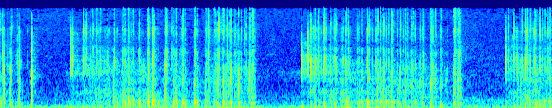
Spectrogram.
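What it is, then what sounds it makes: Plastic paddle hairbrush. Fingertips and nails strum and scratch across the many ball-tipped plastic bristles of a black and teal plastic paddle hairbrush held over a fleece blanket. Dense runs of quick, bright plastic clicks and scratchy rattling come in bursts, separated by brief quieter pauses.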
